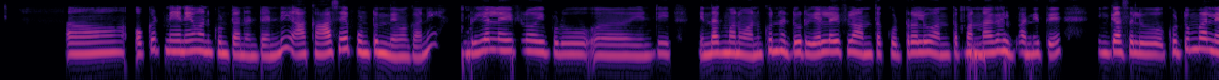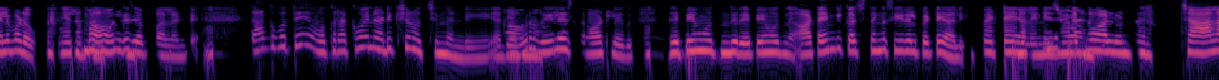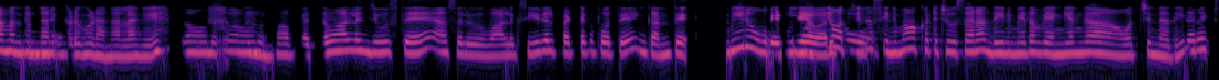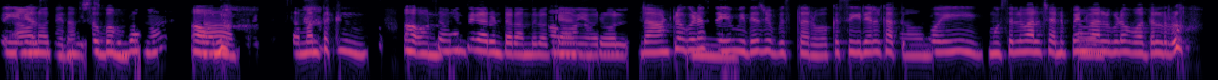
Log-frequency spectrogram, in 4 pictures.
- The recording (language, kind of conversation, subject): Telugu, podcast, షోలో మహిళా ప్రతినాయకుల చిత్రీకరణపై మీ అభిప్రాయం ఏమిటి?
- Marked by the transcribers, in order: other background noise; in English: "రియల్ లైఫ్‌లో"; other noise; in English: "రియల్ లైఫ్‌లో"; laughing while speaking: "పన్నాగాలు పన్నితే"; laughing while speaking: "మామూలుగా చెప్పాలంటే"; in English: "అడిక్షన్"; in English: "రియలైస్"; in English: "టైమ్‌కి"; in English: "సీరియల్"; chuckle; in English: "సీరియల్"; in English: "కరెక్ట్"; in English: "సీరియల్స్"; in English: "కరెక్ట్"; laugh; laughing while speaking: "అవును"; in English: "క్యామెయో రోల్"; in English: "సేమ్"; in English: "సీరియల్‌కి"; laugh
